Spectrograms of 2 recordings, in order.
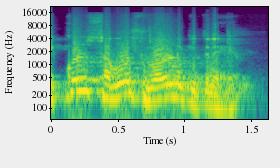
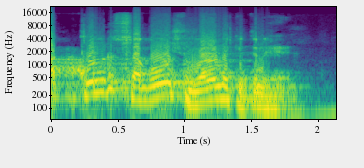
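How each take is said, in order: First: Said in the usual way. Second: "कुल सघोष वर्ण" drawn out word by word; slow, emphatic question. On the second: Acted. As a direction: read the exam question slowly and deliberately. Exam question repeated for emphasis.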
